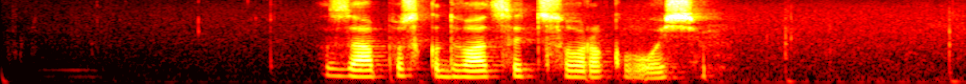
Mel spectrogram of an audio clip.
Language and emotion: Russian, neutral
